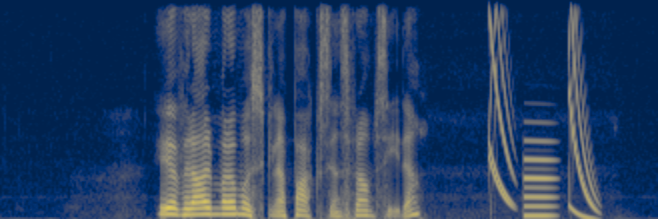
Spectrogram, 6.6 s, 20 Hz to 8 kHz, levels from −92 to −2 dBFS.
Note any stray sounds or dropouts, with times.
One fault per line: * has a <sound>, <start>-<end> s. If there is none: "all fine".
* has a chirp, 4.9-6.0 s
